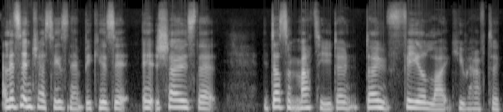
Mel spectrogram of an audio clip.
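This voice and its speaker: A woman's voice: mid-range voice, a little fast, a little mellow, dry recording, studio quality. A woman hosting a podcast, chatty and encouraging, who laughs often. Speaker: podcast host. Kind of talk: casual interview chat.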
